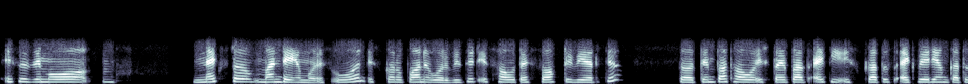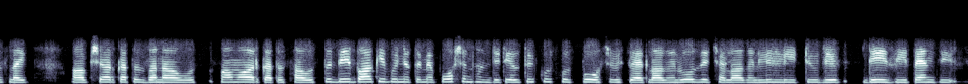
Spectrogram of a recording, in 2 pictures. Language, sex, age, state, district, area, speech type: Kashmiri, female, 18-30, Jammu and Kashmir, Bandipora, rural, conversation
